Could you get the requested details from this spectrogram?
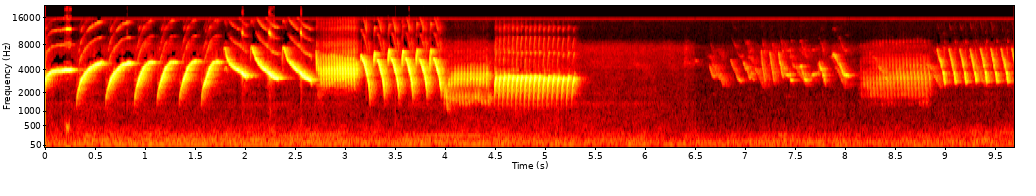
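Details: Canary song meant to stimulate a silent canary: a rapid series of rising chirps, buzzy rolls and sweeping whistles, then a pause of about a second before softer trills resume.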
